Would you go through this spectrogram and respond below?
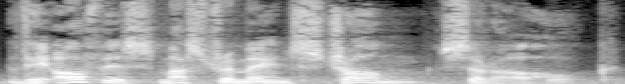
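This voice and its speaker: An actor playing a careworn, formal older city ruler in a video game, stately and politely pleading. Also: male voice, on the high side, very animated, takes it slowly, a bit bright, a little hiss or hum, heavily acted. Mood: weary, diplomatic. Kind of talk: video game cutscene acting.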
